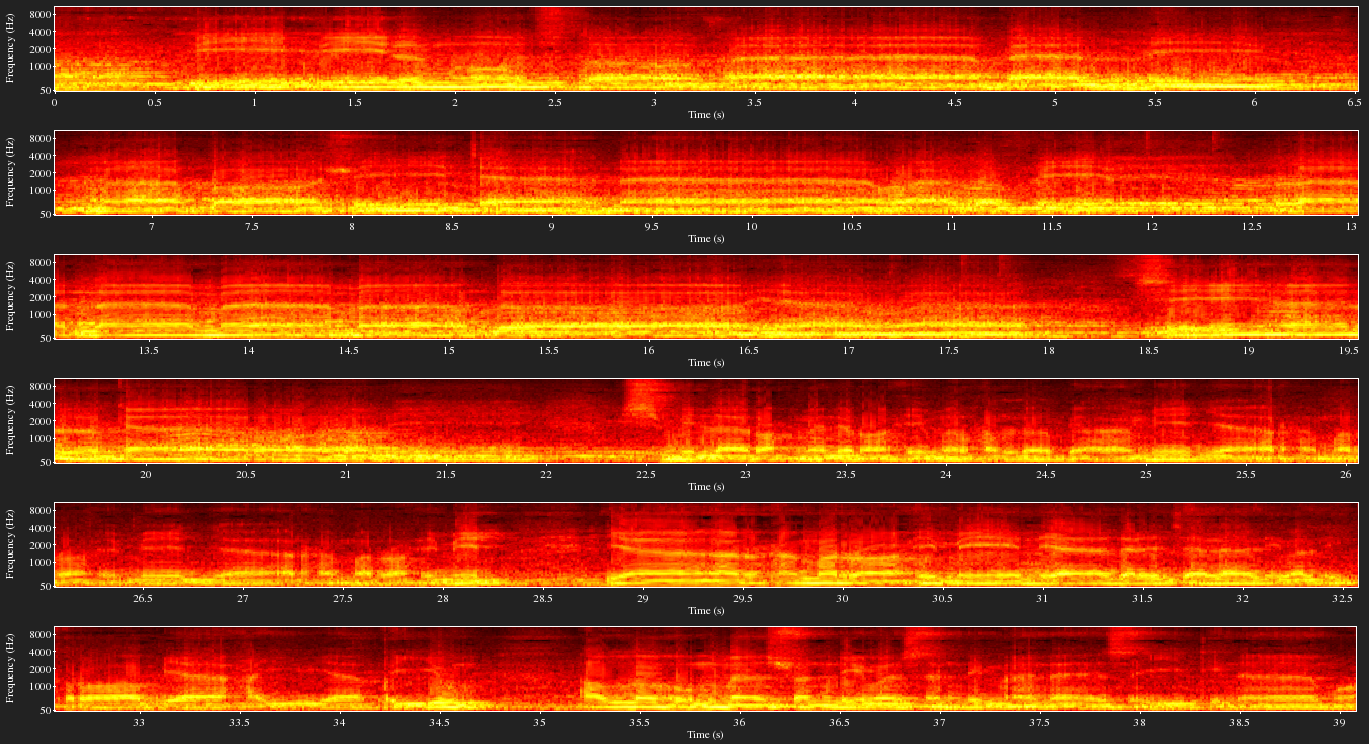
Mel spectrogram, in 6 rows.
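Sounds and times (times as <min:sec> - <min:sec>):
man chanting a prayer: 0:00.0 - 0:39.0.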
